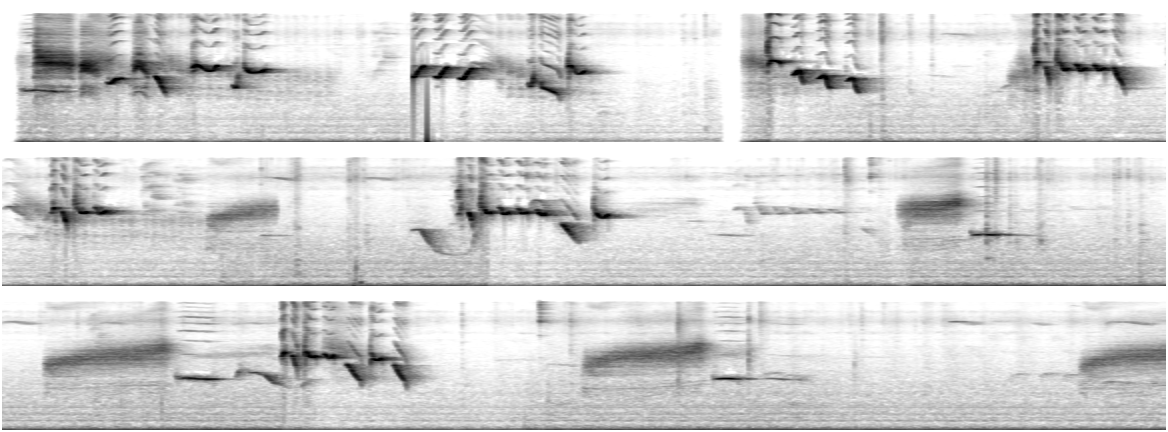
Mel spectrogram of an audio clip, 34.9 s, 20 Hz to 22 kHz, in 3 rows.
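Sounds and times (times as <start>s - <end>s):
bird singing whistled notes: 0.2s - 3.0s, 3.8s - 6.1s, 7.5s - 8.8s, 15.8s - 22.6s, 23.8s - 27.6s, 29.2s - 31.4s, 32.8s - 34.9s
harsh raspy bird notes: 10.1s - 14.6s, 15.8s - 21.8s, 29.1s - 30.8s, 33.7s - 34.9s.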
